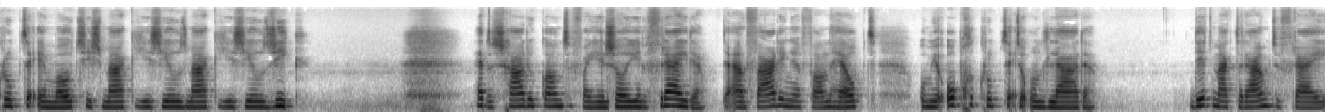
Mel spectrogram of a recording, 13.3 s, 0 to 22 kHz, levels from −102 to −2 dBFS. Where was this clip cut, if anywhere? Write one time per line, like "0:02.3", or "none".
0:01.8
0:04.9
0:06.1
0:06.4
0:07.2
0:10.1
